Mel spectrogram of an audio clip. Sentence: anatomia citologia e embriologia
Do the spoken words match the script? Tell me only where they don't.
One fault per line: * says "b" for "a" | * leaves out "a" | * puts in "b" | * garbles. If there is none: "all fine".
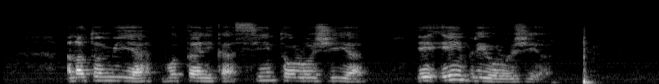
* puts in "botânica"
